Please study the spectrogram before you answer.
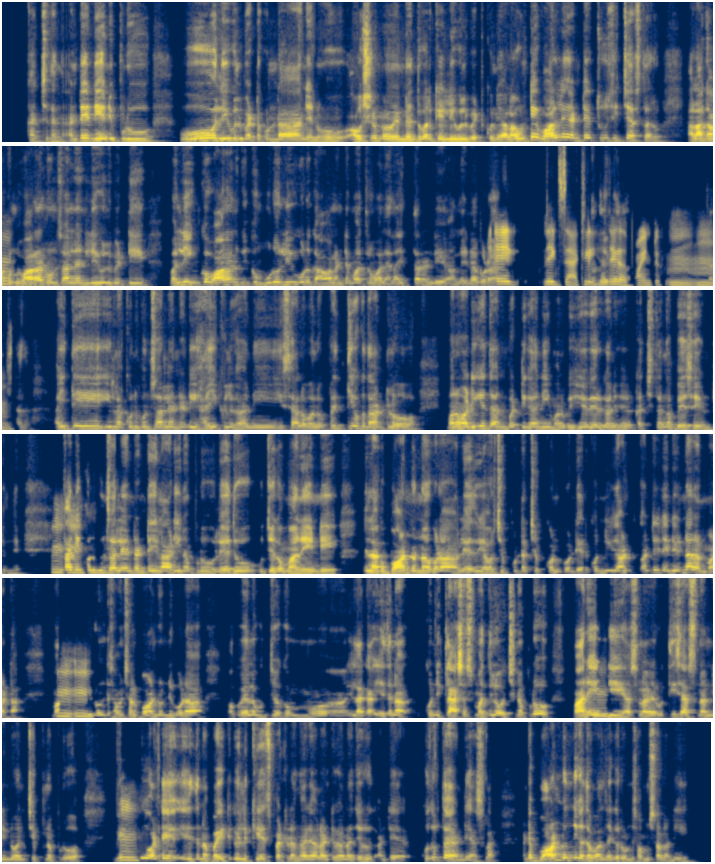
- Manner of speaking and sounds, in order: in English: "లీవ్"; in English: "ఎక్సాక్ట్‌లీ"; in English: "బిహేవియర్"; in English: "బాండ్"; in English: "బాండ్"; in English: "క్లాషెస్"; other background noise; in English: "కేస్"; in English: "బాండ్"
- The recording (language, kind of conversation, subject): Telugu, podcast, ఉద్యోగంలో మీ అవసరాలను మేనేజర్‌కు మర్యాదగా, స్పష్టంగా ఎలా తెలియజేస్తారు?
